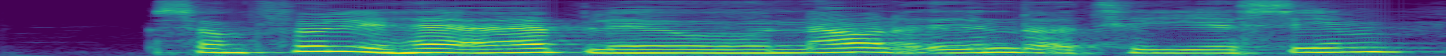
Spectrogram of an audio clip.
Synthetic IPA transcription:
sɒ̽mføljəɦæɐ̰æb̥leʊnɑ̈ʊ̰nð̩ˠend̥ʁɐt͡sʰe̝ljæsim

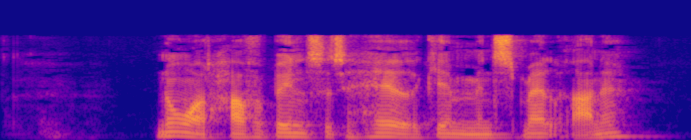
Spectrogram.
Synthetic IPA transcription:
no̝ːɐð̩ˠhɑ̈fɒ̽b̥e̝n̰l̩sət͡sʰe̝lɦɛ̰ːʊð̞̩ˠɡ̥en̰m̩e̝nsmæl̰ʁɑ̈nə

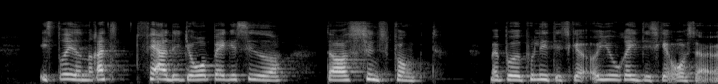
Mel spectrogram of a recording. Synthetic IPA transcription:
isd̥ʁḭːðˠn̩ʁad̥ | fæɐ̰d̥id̥jo̝ːɐb̥eɡ̥əsiːð̞ˠɐ | d̥ɑɒɑssy̰ːnspʰɔ̽ŋ̰̥d̥ | meb̥ɔːðˠəpʰo̝lid̥isɡ̥əʔɒ̽juʁḭːðˠisɡ̥əʔɒːsœɐʊ

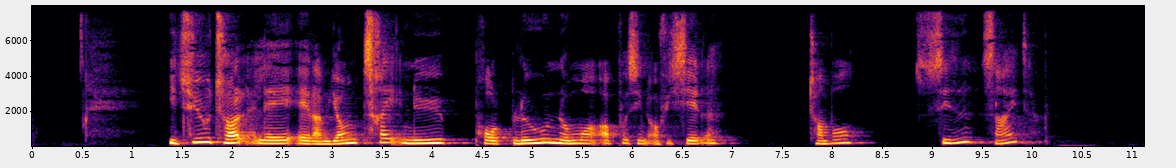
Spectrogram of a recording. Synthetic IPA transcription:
it͡sʰyːʊət͡sʰɒ̽l̰lɛːʔæd̥æmjɔ̽ŋt͡sʰʁɛ̰ːnyːpʰɒːd̥̚b̥luʊnɔ̽m̰ɐʔɒ̽b̥̚pʰɒ̽sinɒ̽fisiel̰ə | t͡sʰɒ̽mb̥ɒ | siːðˠəsɑ̈ɪ̰d̥

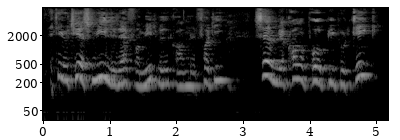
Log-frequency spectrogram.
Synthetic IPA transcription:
d̥e̝jo̝t͡sʰe̝æsmḭːləd̥æɐfɒmid̥ʋe̝ð̞ˠkʰɒ̽m̰ənəfɒ̽d̥ḭːsel̰ɒ̽mjɑ̈ɪkʰɒ̽m̰ɐpʰɒ̽b̥ib̥lio̝t͡sʰe̝̰ːɡ̥

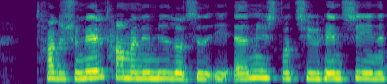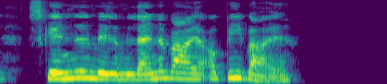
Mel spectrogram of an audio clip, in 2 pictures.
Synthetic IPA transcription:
t͡sʰʁɑ̈diɕo̝nel̰d̥hɑ̈mænimið̞̰ˠlɐt͡sʰið̞̰ˠiʔæð̞ˠminisd̥ʁɑ̈t͡sʰiʊɦensiːnəsɡ̥enəð̞̩ˠmel̰m̩lænəʋɑ̈ɪɐʔɒ̽b̥eʋɑ̈ɪɐ

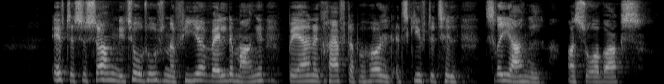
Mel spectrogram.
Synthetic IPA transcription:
ʔefd̥ɐsesɒ̽ŋ̰n̩it͡sʰo̝̰ːt͡sʰṵːs̬n̩ɒ̽fiːɐʋæld̥əmɑ̈ŋəb̥eːɐnəkʰʁafd̥ɐpʰɒ̽ɦɒ̽l̰ð̩ˠæd̥sɡ̥ifd̥ət͡sʰe̝lt͡sʰʁiɑ̈ŋ̰l̩ɒ̽so̝ɐ̰b̥ɑ̈ɡ̥s

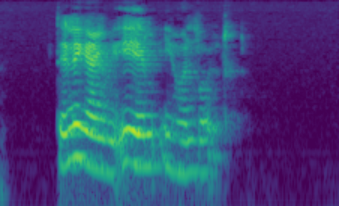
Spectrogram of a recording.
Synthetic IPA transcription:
d̥enəɡ̥ɑ̈ŋ̰ʋeʔeːemiɦɒ̽nb̥ɒ̽l̰d̥

